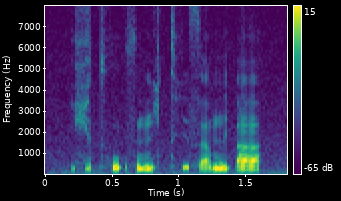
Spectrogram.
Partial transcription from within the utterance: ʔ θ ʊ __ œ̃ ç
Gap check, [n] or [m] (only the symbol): m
